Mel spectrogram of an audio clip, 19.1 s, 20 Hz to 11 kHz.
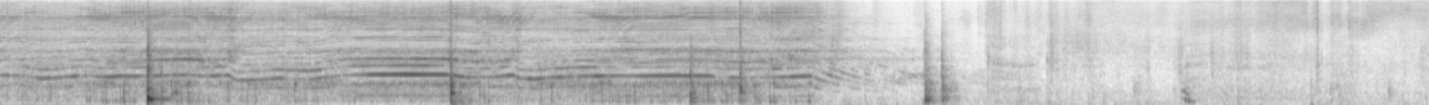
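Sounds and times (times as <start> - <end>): window vacuum motor whine: 0.0 - 13.0
tool knocking on board: 1.6 - 3.1, 6.0 - 10.9.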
